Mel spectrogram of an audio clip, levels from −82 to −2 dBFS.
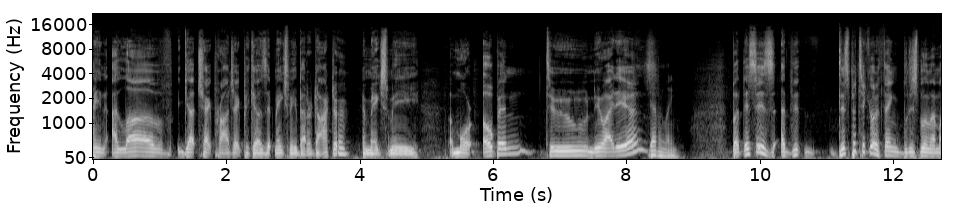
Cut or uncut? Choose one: uncut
